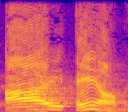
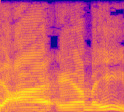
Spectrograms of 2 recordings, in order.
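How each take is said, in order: First: "I am" high and weighty, stopping firmly after "am"; emphatic I AM. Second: "I am he" slow and higher, carried through to "he"; full phrase with HE. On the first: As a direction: declare "I am" with both words stretched out. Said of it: "What he actually said". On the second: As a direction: say "I am he" deliberately, each word weighted. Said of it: "the word he is italicized". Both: Shown as a demonstration.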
